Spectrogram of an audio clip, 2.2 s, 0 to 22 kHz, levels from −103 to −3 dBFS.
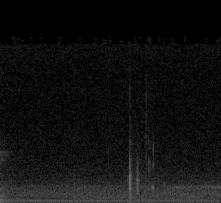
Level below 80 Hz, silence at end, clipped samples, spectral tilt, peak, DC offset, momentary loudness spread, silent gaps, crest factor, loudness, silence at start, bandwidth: -82 dBFS; 0 s; under 0.1%; -3 dB/octave; -40 dBFS; under 0.1%; 7 LU; none; 28 dB; -67 LUFS; 0 s; 18 kHz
